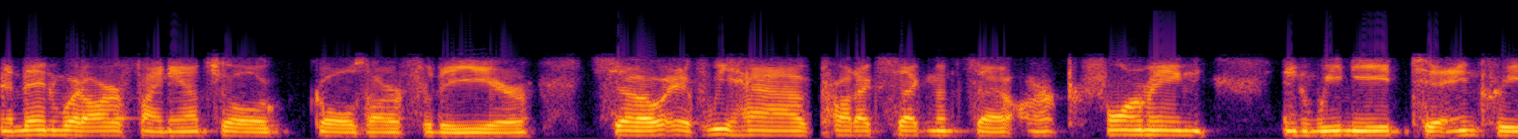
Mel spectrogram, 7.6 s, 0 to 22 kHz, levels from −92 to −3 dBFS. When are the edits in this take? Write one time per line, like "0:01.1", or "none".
0:04.1

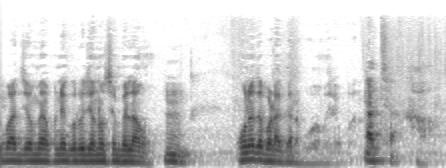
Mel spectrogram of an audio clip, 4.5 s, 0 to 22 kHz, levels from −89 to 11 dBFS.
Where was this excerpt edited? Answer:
none

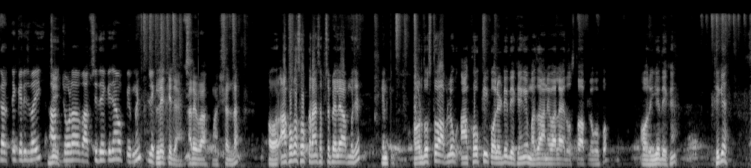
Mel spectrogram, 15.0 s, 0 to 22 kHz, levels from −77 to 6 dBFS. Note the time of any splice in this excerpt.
none

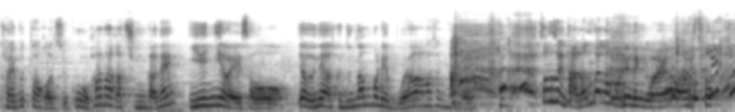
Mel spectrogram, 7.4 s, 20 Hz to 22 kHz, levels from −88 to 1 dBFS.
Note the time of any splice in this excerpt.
none

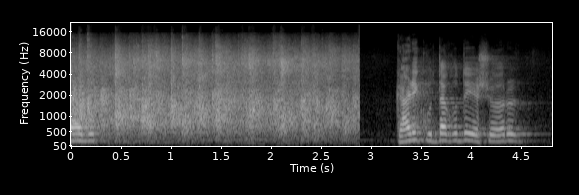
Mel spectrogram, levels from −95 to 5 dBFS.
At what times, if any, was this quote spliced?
0:02.8

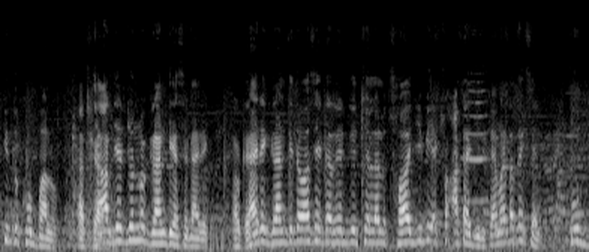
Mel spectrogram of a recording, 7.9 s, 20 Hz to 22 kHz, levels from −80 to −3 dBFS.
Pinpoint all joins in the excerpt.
none

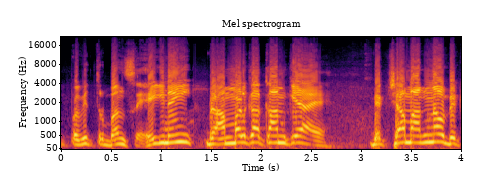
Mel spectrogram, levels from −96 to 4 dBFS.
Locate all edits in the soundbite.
0:01.4

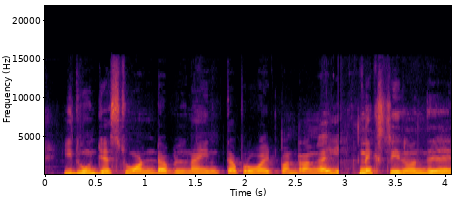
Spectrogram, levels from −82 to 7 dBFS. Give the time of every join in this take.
0:02.9

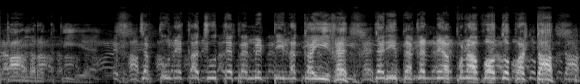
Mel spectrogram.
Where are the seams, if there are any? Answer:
0:01.2

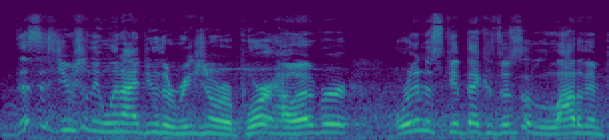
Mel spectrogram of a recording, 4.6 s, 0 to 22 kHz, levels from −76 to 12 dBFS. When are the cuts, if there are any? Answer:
none

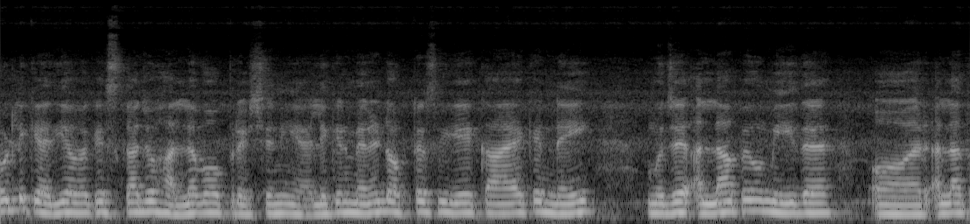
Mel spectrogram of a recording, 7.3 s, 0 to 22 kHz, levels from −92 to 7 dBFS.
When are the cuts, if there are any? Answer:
none

